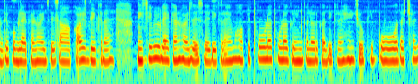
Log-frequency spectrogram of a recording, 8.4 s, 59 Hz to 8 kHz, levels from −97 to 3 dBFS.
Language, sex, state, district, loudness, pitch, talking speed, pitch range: Hindi, female, Goa, North and South Goa, -18 LUFS, 235 Hz, 245 wpm, 225-245 Hz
